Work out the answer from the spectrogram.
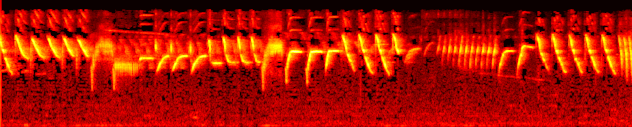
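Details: Young canaries in training hear this canary song: varied tours of crisp downslurred notes at a fast, steady pace, a short quiet gap, then a soft buzzy trill and more chirps.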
